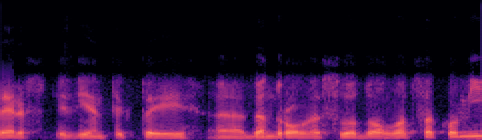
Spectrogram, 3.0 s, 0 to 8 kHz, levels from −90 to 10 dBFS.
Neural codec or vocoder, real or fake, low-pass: none; real; 7.2 kHz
